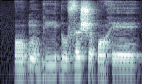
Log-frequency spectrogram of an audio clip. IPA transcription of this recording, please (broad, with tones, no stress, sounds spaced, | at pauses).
ɔ̃˨ ɓ ũ˧ b iː˦ ɗ u˧ z ə˦ ʃ ə˦˨ p ɔ̃˧ h eː˨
